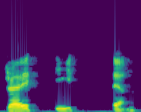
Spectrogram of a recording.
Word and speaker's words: jen: Although, when we romanize this word in English, we spell it J-E-N. It's pronounced Jen. Sort of like rolling an R, or rather saying R, but not rolling it.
